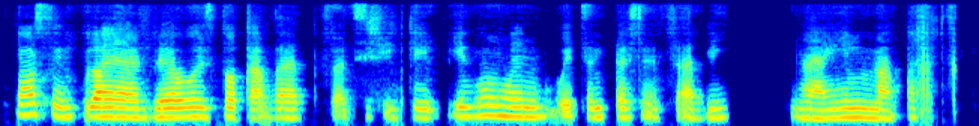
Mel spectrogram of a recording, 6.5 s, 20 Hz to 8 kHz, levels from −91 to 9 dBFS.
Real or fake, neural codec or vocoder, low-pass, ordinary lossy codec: fake; codec, 16 kHz in and 24 kHz out, 0.6 kbps, FireRedTTS-2 codec; 7.2 kHz; none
